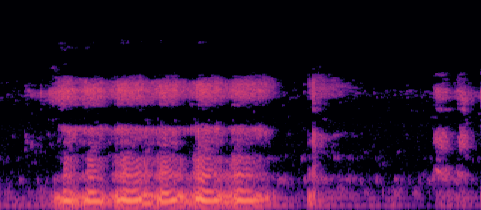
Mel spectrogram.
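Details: Female animal fast asleep, snoring: one long breath with a loud, rattling, low snore and fluttering vibration, then quieter breathing.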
